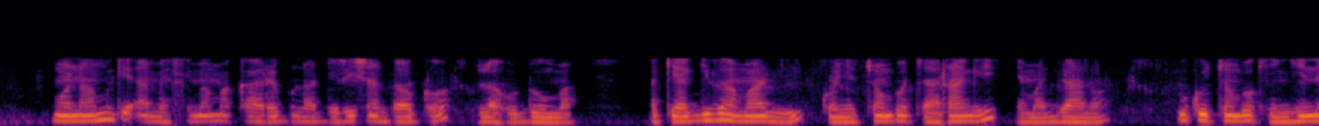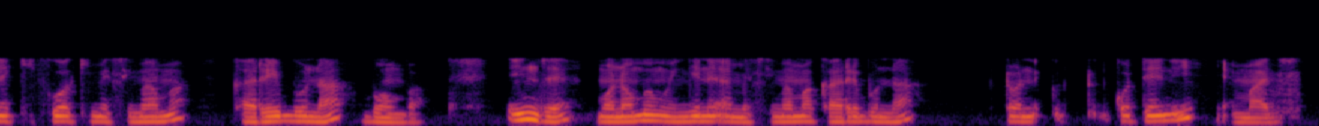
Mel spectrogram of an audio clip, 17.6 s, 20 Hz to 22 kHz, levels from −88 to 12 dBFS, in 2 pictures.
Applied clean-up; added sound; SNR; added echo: neural separator model SepFormer DNS4.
